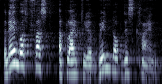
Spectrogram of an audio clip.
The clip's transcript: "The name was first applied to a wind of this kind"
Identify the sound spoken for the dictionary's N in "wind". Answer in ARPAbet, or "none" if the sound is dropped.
N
